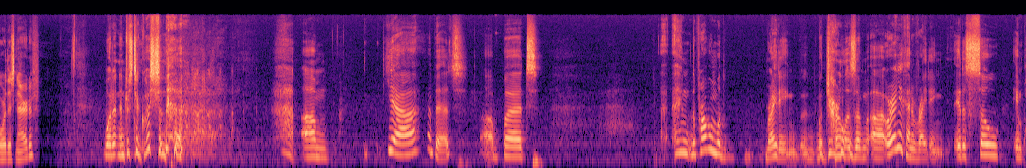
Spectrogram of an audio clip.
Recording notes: In a conversation at the 2018 New Yorker Festival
